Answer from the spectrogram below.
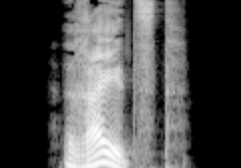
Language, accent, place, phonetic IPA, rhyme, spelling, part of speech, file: German, Germany, Berlin, [ʁaɪ̯t͡st], -aɪ̯t͡st, reizt, verb, De-reizt.ogg
- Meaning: inflection of reizen: 1. second/third-person singular present 2. second-person plural present 3. plural imperative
